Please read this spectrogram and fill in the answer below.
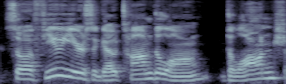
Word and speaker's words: Tom DeLonge: So a few years ago, Tom DeLonge, I believe is how you pronounce it.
